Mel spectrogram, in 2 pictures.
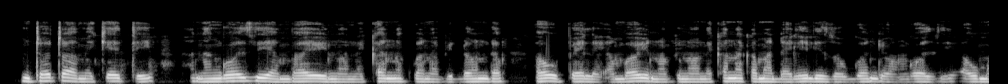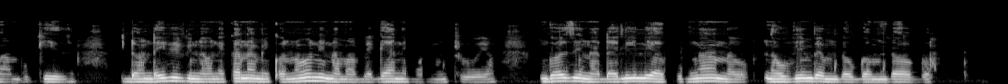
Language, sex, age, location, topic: Swahili, male, 18-24, Mombasa, health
